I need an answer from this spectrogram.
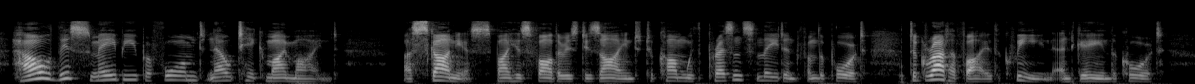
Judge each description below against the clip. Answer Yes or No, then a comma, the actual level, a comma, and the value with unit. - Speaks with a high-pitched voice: No, medium, 155 Hz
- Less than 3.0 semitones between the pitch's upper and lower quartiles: No, wide, 5.4 semitones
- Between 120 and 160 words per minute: Yes, average, 155 wpm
